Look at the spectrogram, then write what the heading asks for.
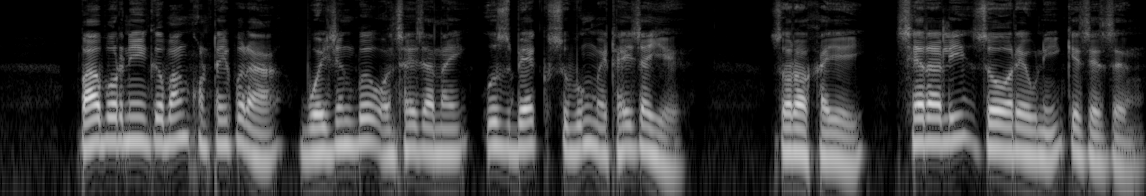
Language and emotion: Bodo, neutral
